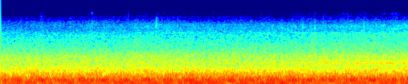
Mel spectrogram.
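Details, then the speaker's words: Newly bought car on its first drive, cruising: a steady low drone under the road noise. Occupants call it a blown wheel bearing. Wheel bearing noise. "aí mano rolamento estourada asso velho tá zoado tá zoado nossa pode nem ficar andando com esse carro"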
